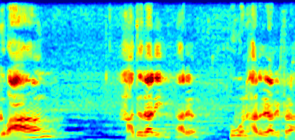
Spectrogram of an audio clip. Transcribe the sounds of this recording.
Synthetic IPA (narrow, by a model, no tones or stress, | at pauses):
ɡ̥ɯbaŋ | hadɯɾaɾia̰ɾɯ | ɡ̥ubunɦadɯɾaɾipʰɾa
